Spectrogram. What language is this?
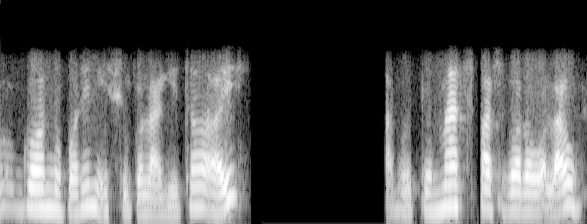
Nepali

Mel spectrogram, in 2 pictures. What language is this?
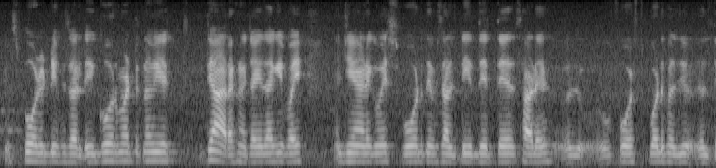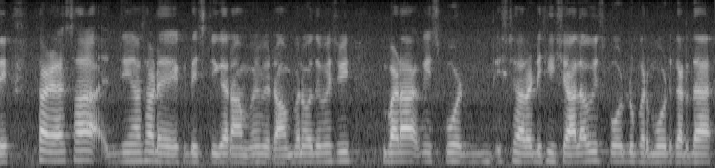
Dogri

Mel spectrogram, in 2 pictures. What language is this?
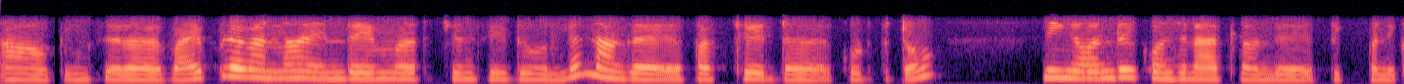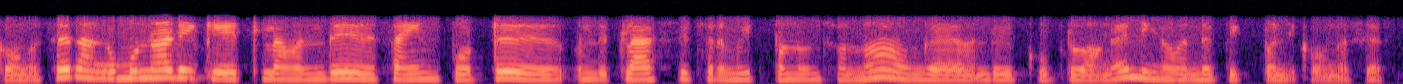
Tamil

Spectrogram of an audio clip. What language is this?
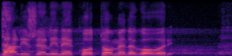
Serbian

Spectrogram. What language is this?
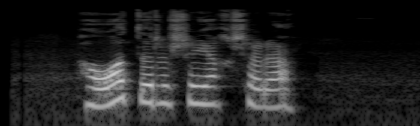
Bashkir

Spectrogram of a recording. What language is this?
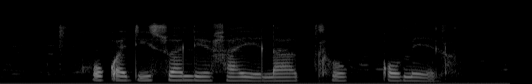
Tswana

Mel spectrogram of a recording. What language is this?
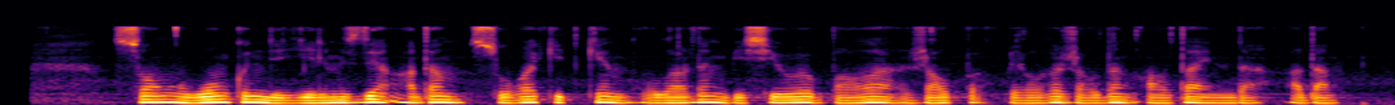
Kazakh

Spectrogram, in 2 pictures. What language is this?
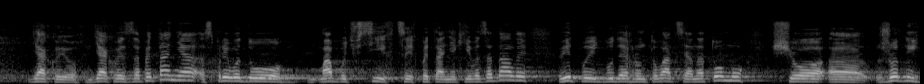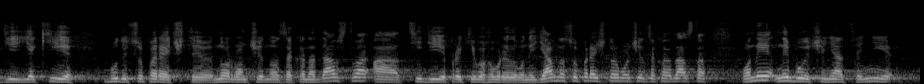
Ukrainian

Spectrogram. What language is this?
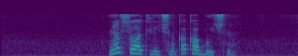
Russian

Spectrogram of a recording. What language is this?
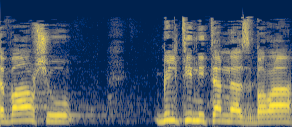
Hebrew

